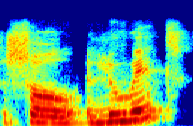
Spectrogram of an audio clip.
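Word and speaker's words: Sol LeWitt: she works also with textile uh do you pronounce pronouns sol levitt as sol luit yes yeah so uh i love this drawing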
